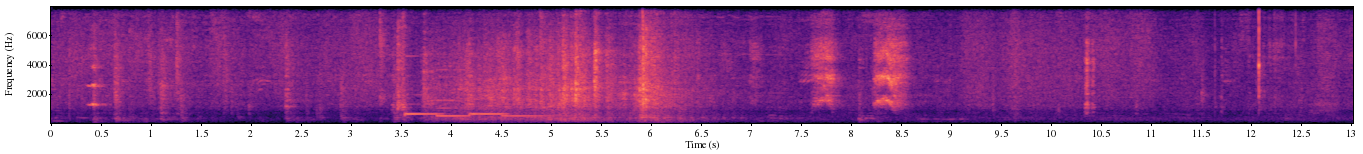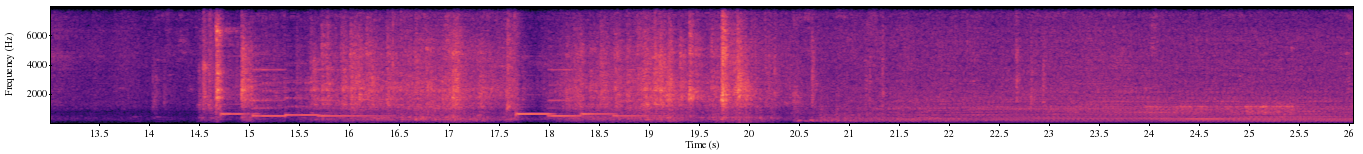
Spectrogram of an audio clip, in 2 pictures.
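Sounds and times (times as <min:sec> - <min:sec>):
low hum of train equipment: 0:00.0 - 0:26.0
four-note electronic chime: 0:03.6 - 0:05.0.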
